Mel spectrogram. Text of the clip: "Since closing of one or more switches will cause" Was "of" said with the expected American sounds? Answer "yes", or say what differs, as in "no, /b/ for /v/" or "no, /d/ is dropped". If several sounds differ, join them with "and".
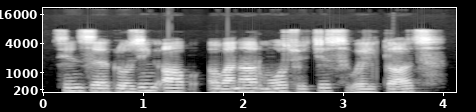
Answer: no, /p/ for /v/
